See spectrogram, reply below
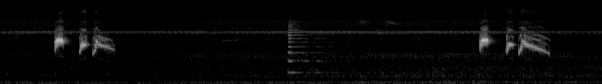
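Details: Afternoon calling by a trained female red-whiskered bulbul meant to provoke older wild-caught males into fighting song. The same quick phrase of three rising-then-falling notes comes twice, about four seconds apart. A brief click sounds between them over a constant high hum.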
